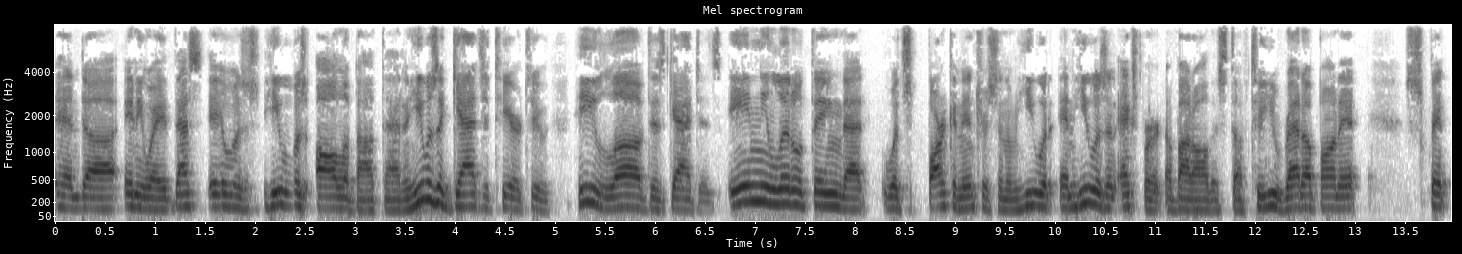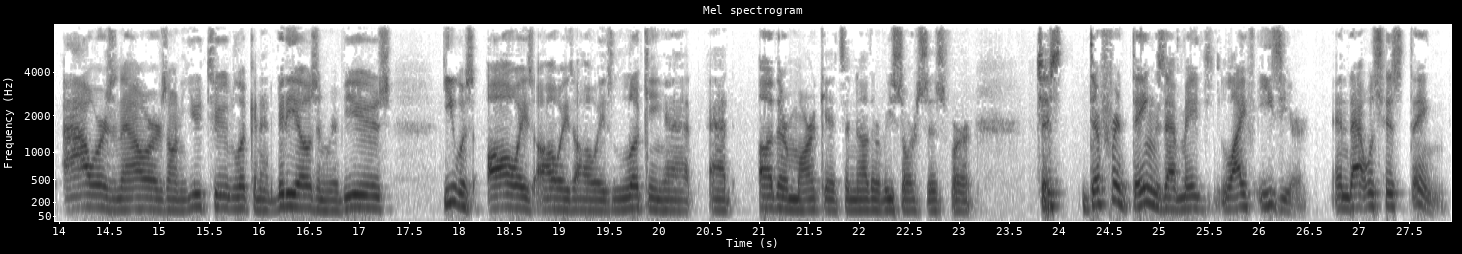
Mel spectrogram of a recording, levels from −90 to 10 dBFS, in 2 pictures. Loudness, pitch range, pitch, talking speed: -15 LUFS, 115-145 Hz, 130 Hz, 185 wpm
